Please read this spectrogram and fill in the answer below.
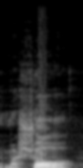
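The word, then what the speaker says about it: ましょう: So, the word kyo would be written as kefu in kana, and the declarative ending masho was written as masei yu.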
